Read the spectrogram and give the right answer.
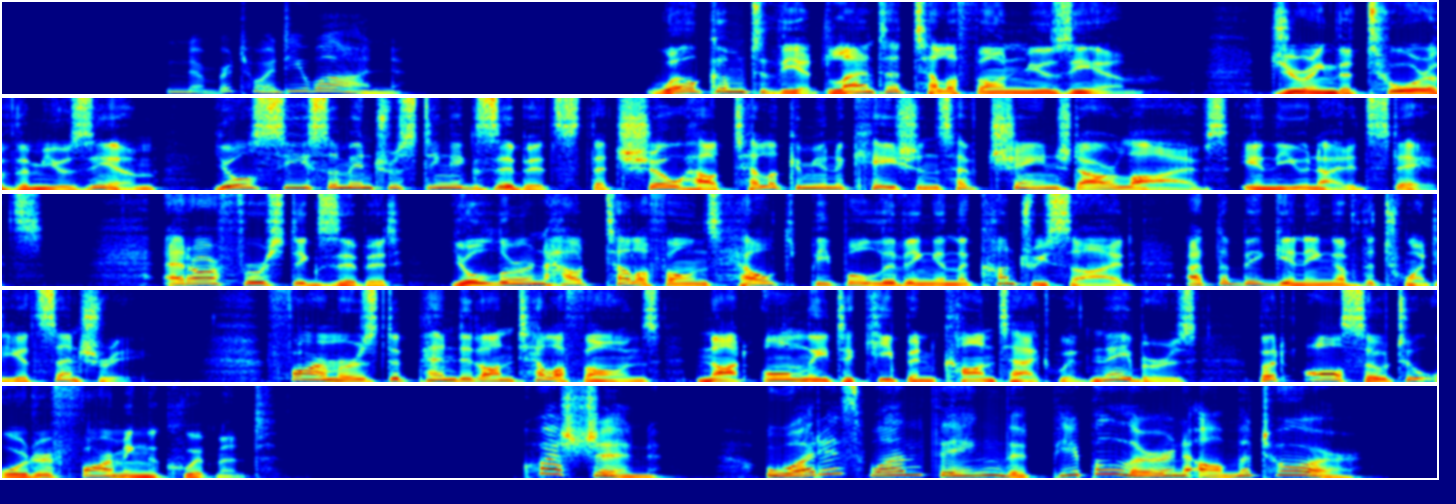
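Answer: How telephones helped people in the countryside in the early 20th century.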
